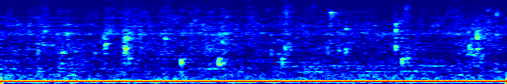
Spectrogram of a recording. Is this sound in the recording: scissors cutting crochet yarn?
no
